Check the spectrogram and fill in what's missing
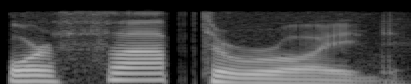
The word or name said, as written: orthopteroid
